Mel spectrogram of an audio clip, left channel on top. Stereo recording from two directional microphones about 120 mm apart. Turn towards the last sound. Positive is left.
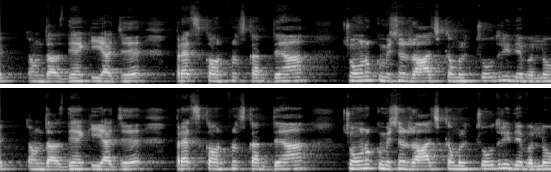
turn(degrees=-60)  # may be behind; listen again after turning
